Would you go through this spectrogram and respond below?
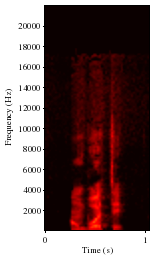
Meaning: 1. to embed, encapsulate 2. to fit, fit together 3. to box, to place in a box
- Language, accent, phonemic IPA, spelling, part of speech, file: French, France, /ɑ̃.bwa.te/, emboîter, verb, LL-Q150 (fra)-emboîter.wav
